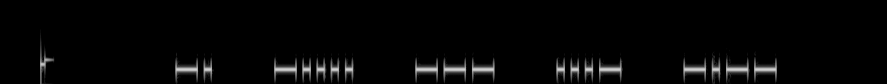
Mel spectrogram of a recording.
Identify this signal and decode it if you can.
Morse code, heard as a keyed tone, about 17 wpm, spaced as for 10 wpm, 700 Hz. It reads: N6OVY
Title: USA Call Signs - 5 Characters - 3x Character Spacing - 17wpm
